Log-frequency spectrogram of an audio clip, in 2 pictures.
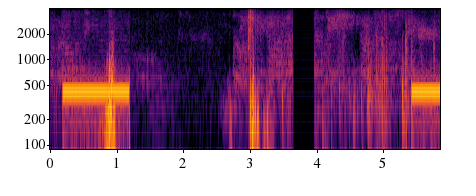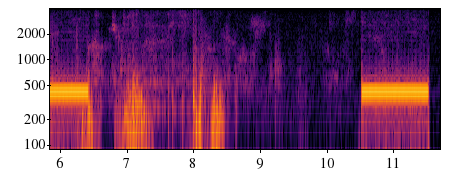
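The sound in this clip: A telephone call rings out before going to voicemail: three steady one-second ringback tones spaced about five seconds apart, with rustling and handling noises in the gaps between them.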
